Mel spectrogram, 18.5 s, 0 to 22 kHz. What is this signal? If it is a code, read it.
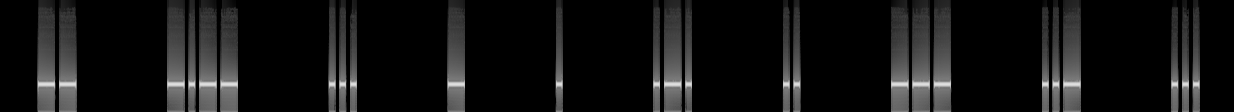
Morse code, heard as a keyed tone, about 15 wpm, spaced as for 5 wpm, 1000 Hz. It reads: MYSTERIOUS
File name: qotdfiles / 5wpm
